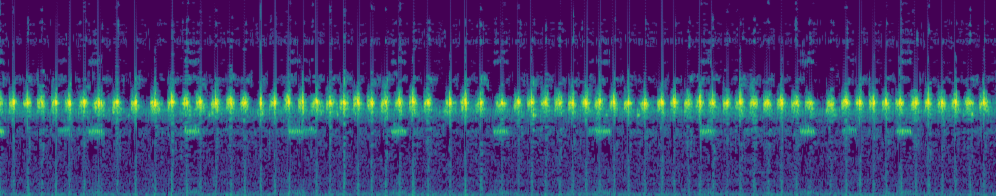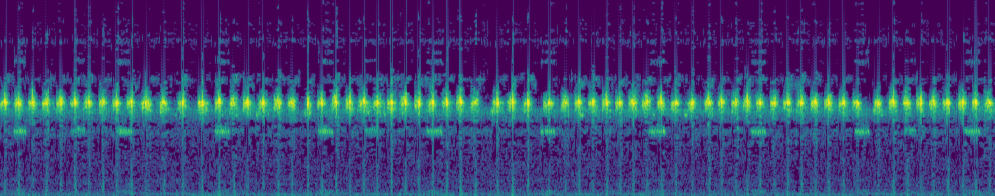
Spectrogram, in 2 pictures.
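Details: Continuous high cricket chirping after dark, pulses coming quickly and evenly for the whole stretch, a weaker lower chirp recurring every second or so, in otherwise still surroundings.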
